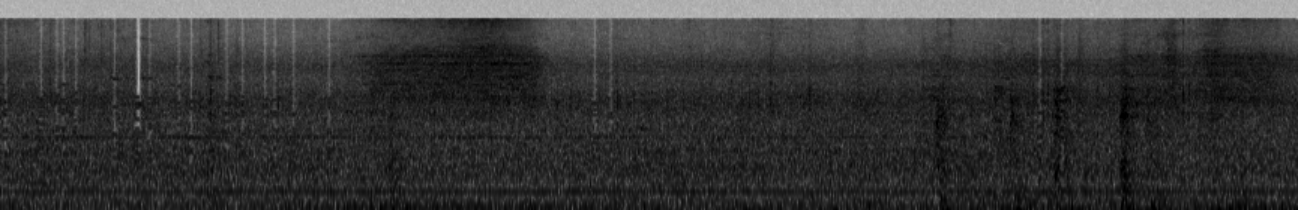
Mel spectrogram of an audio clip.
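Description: Kintetsu Nagoya Line electric train heard from its front car as it pulls away from a station and gathers speed: steady running noise with a constant hum, and a few short wheel clicks over rail joints in the second half.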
